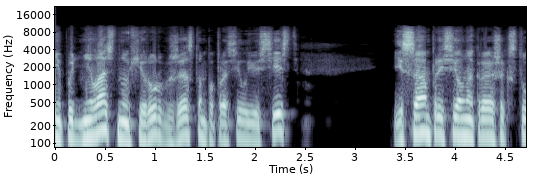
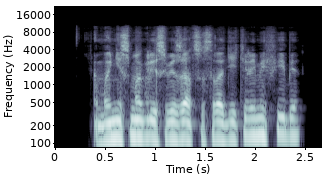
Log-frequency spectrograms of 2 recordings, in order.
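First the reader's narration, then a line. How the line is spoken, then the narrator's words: Dry. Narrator (Russian): сухо произнес он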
